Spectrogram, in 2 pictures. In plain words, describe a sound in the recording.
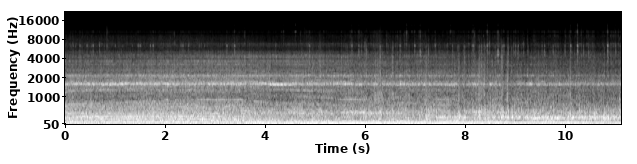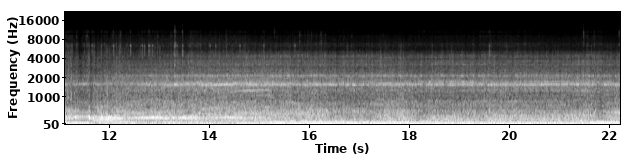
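An off-road vehicle engine drones steadily up close.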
